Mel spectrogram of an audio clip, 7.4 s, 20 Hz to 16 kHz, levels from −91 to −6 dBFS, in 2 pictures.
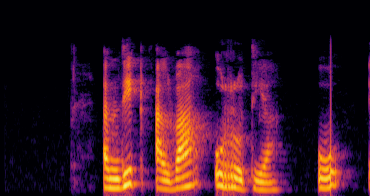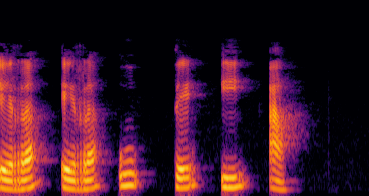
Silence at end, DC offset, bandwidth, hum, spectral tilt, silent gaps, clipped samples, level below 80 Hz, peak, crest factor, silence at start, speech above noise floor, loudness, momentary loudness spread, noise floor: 0.8 s; under 0.1%; 7 kHz; none; -7.5 dB/octave; none; under 0.1%; -60 dBFS; -2 dBFS; 20 dB; 1.05 s; 60 dB; -20 LUFS; 10 LU; -79 dBFS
